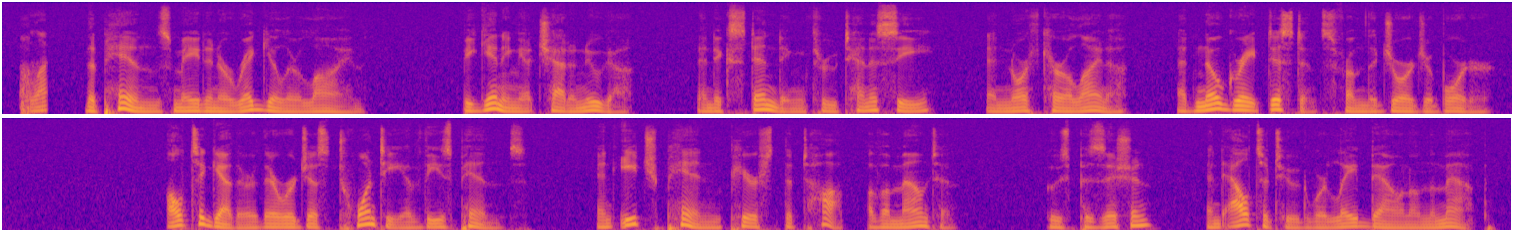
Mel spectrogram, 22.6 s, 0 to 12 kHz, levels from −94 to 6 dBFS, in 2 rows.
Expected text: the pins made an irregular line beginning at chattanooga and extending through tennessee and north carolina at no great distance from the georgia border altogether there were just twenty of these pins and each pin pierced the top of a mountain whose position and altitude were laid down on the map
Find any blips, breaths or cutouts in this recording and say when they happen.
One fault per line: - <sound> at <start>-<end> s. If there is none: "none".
- laugh at 0.1-0.3 s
